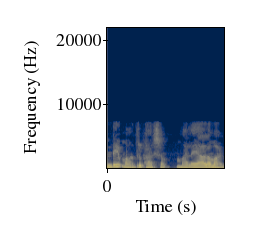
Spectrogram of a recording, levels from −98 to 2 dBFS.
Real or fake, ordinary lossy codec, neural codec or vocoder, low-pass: real; AAC, 48 kbps; none; 7.2 kHz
